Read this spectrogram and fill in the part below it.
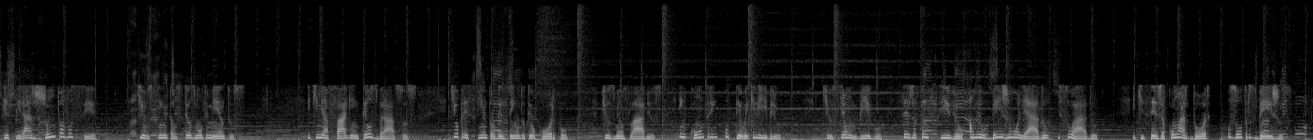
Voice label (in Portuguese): Românticas, fem; Telemensagens 2017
